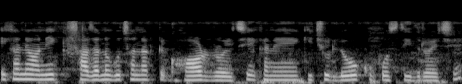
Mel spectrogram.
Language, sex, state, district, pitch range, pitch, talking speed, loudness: Bengali, female, West Bengal, Dakshin Dinajpur, 195-225 Hz, 215 Hz, 170 wpm, -19 LUFS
